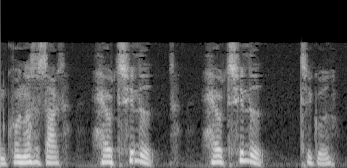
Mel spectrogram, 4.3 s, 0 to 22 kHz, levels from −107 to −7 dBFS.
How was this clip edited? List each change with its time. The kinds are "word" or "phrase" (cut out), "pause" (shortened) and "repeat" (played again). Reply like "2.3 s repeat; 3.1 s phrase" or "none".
2.1 s repeat

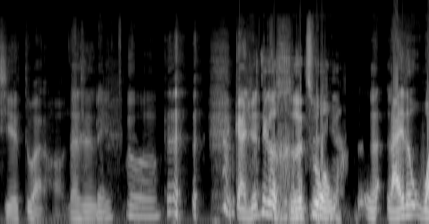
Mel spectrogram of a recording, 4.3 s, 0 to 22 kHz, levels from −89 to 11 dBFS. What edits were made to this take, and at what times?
1.6 s word

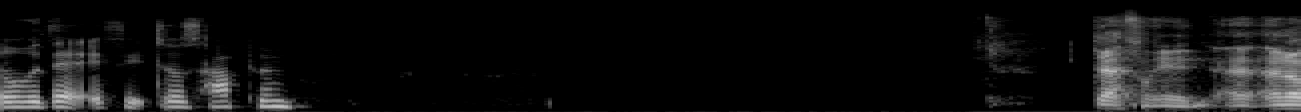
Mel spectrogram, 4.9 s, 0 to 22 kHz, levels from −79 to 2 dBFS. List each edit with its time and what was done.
none

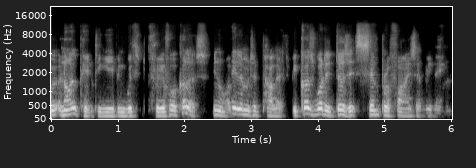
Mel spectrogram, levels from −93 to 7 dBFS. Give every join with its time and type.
1.4 s word; 2.7 s word

